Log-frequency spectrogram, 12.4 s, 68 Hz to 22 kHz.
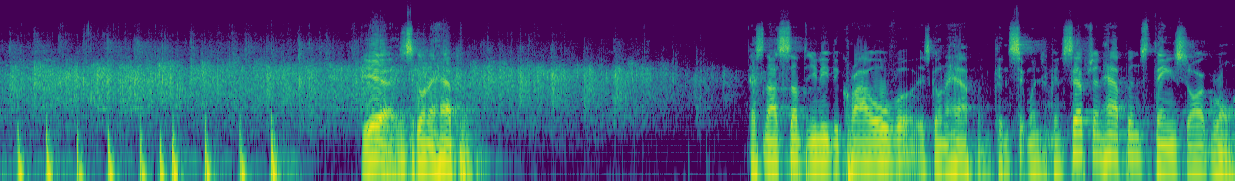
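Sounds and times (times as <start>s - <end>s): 
audience clapping in a steady rhythm: 0.0s - 7.5s
speech: 3.6s - 4.8s, 7.5s - 12.3s.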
